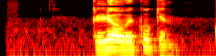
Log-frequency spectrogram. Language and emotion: Russian, positive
